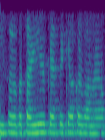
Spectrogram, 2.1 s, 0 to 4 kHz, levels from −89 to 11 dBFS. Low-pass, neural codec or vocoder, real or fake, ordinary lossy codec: 3.6 kHz; none; real; none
